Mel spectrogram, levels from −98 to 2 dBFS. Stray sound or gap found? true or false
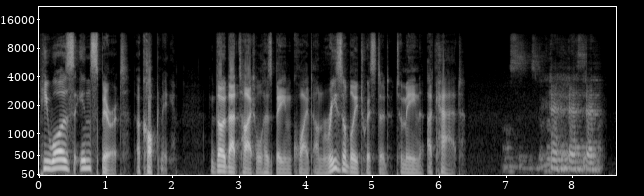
true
